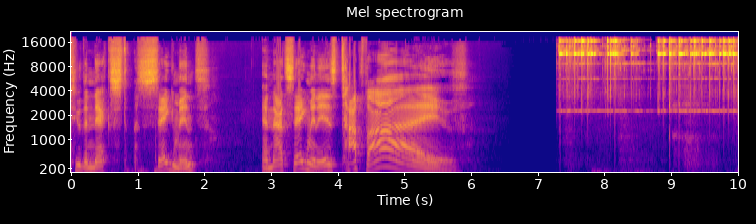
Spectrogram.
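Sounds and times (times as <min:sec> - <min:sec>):
speech: 0:00.0 - 0:02.1, 0:02.8 - 0:06.0
bright metallic bell ringing: 0:07.3 - 0:10.0.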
